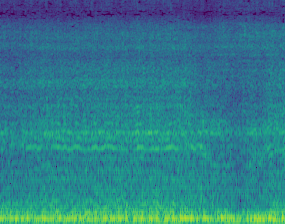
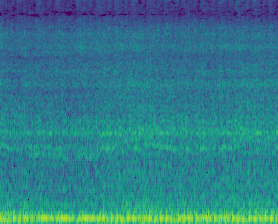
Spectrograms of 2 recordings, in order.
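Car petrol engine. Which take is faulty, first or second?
second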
